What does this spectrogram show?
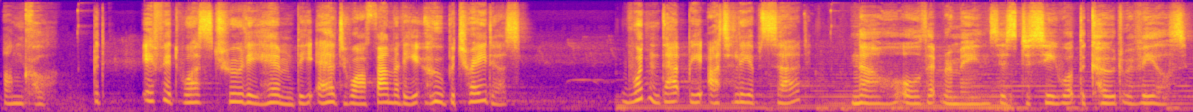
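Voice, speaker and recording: A woman playing a composed, shrewd young heiress in a game, speaking formally and deliberately. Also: a little high, fairly even intonation, lightly acted. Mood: grave, troubled. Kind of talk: dramatic game dialogue. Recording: reverberant hall, music underneath. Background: music.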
